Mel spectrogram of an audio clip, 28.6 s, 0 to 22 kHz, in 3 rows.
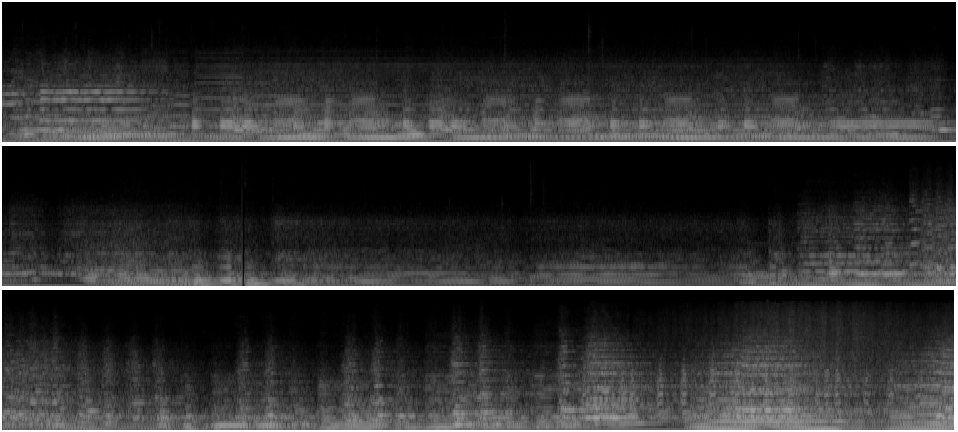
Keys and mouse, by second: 0.0-3.1 typing, 0.1 Tab, 0.7 Tab, 4.5-8.3 typing, 6.3 alt+h, 8.3 alt+h, 8.5 ctrl+s, 10.0 shift+b, 10.3 click, 12.2-19.5 typing, 12.4 right click, 12.8 Tab, 14.0 ctrl+Tab, 14.6 Tab, 14.8 alt+h, 15.8 Tab, 16.4 Tab, 16.6 right click, 18.0 right click, 19.1 alt+h, 20.1 ctrl+s, 20.3 ctrl+s, 20.9 ctrl+s, 21.8 click, 22.0 middle click, 23.0 click.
